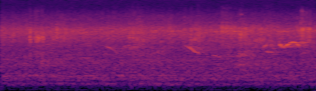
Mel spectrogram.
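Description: Honeybees drone steadily in an open beehive during a hive inspection, a dense, continuous close buzz with no pauses, a few individual bees briefly rising in pitch as they pass near.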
